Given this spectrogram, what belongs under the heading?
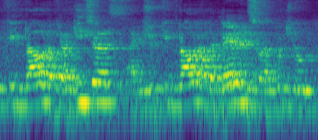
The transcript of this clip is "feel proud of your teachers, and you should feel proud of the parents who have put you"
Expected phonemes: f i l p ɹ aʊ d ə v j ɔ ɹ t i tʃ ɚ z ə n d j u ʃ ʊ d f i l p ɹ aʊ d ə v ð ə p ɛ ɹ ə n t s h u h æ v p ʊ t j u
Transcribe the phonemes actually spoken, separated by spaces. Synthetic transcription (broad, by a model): f i l p ɹ aʊ d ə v j ɔ ɹ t i tʃ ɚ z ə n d j u ʃ ʊ d f i l p ɹ aʊ d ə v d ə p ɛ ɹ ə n s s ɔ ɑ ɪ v p ʊ t j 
